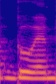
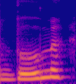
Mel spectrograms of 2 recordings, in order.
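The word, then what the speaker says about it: Böhme: Alors, merci à la personne qui m'a corrigé sur Bohème. Donc c'est pas Bohème, c'est bien Baum. Merci pour la prononciation.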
